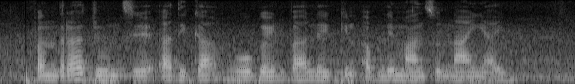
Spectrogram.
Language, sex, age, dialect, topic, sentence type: Bhojpuri, female, 18-24, Northern, agriculture, statement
